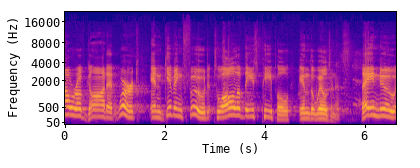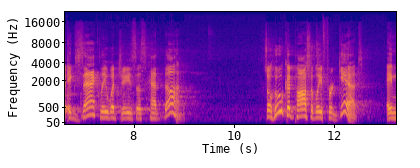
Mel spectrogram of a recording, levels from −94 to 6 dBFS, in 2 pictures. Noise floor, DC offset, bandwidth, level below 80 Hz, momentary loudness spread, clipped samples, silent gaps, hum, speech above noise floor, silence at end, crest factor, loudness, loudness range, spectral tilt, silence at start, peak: -63 dBFS; under 0.1%; 14.5 kHz; -78 dBFS; 12 LU; under 0.1%; none; none; 45 dB; 0 s; 18 dB; -18 LUFS; 7 LU; -4.5 dB/octave; 0 s; 0 dBFS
